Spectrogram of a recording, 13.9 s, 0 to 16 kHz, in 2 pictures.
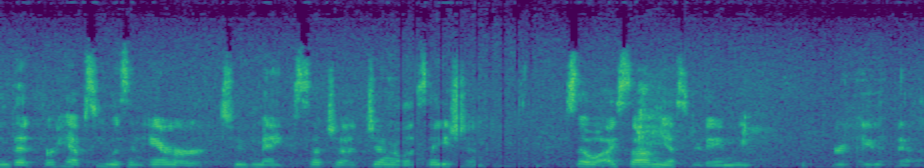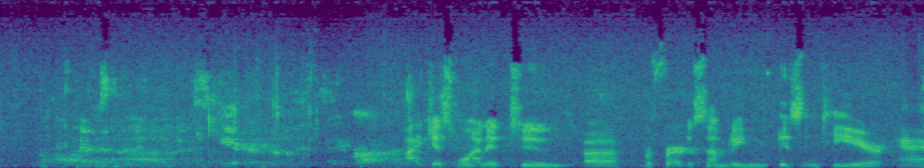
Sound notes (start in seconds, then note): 7.2 crowd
